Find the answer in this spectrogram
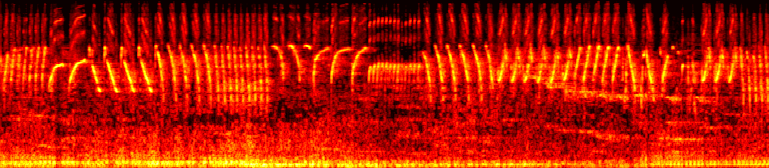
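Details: A canary delivers its melodious song to attract the opposite sex, chaining rapid high trills with brief rising and falling whistles, nearly continuous throughout, over a faint low background hum.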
